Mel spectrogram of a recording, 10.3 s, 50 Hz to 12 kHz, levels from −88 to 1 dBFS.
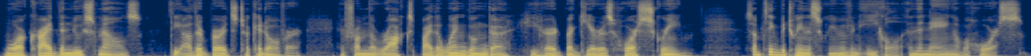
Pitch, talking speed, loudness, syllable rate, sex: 100 Hz, 205 wpm, -20 LUFS, 5.5 syllables/s, male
